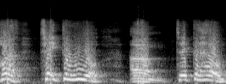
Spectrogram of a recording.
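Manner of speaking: shrill, very high, loud shouting. Voicing a ship captain ordering hearth to take the wheel: yelling order. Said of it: "Captain Dira yells at Hearth".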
